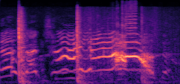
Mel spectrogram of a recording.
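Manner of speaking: screaming. One of the people at a traffic stop, screaming. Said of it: "they're screaming".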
